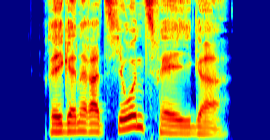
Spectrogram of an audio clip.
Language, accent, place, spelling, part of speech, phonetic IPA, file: German, Germany, Berlin, regenerationsfähiger, adjective, [ʁeɡeneʁaˈt͡si̯oːnsˌfɛːɪɡɐ], De-regenerationsfähiger.ogg
- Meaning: 1. comparative degree of regenerationsfähig 2. inflection of regenerationsfähig: strong/mixed nominative masculine singular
